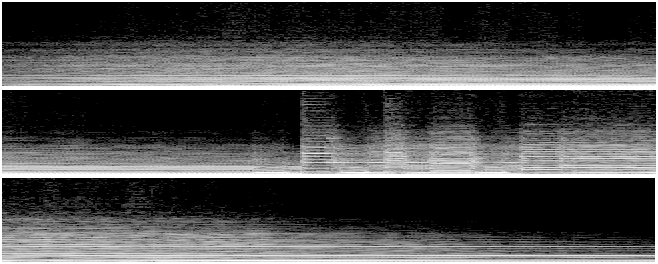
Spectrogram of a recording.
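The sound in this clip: Electric guitar through a compressor, a Sansamp, a BB boost, a Box of Rock and a King of Tone, all engaged at once: a loud, thick, overdriven chord sustains and rings, is re-struck with a few quick strums midway, then rings on.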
